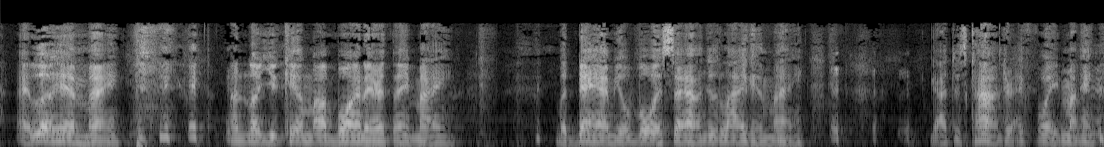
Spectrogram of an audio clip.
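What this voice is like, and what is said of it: Terrence Howard impression. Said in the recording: “Terrence Howard was like ... Do the voice.”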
